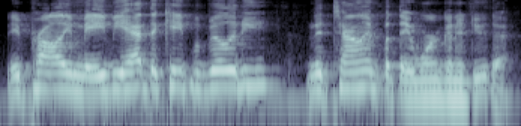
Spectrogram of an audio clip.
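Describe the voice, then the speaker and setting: A man hosting a podcast, telling stories in a casual, profane, animated way. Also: high-pitched, rapid-fire. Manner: profane, animated, acts out quotes. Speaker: podcast host. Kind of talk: casual storytelling.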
